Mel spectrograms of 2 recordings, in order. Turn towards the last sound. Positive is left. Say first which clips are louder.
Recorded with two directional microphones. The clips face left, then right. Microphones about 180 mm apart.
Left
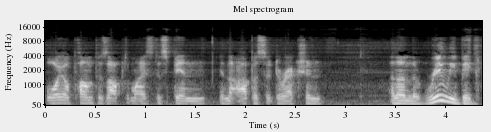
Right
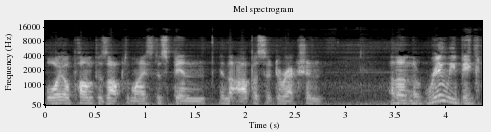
# left 15 dB
turn(degrees=55)  # may be behind; listen again after turning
